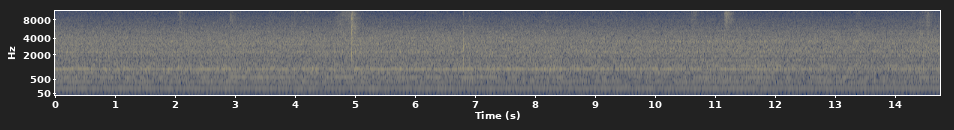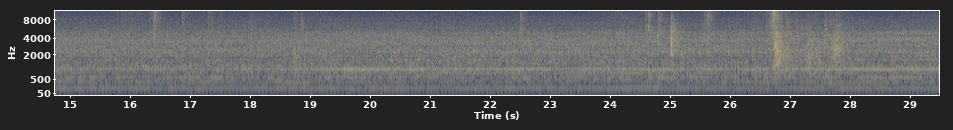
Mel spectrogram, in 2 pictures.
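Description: Steady machine hum, with a couple of light clicks near the end as glass and screen parts are handled.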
